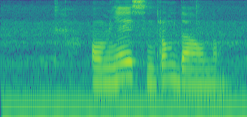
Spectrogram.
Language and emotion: Russian, neutral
